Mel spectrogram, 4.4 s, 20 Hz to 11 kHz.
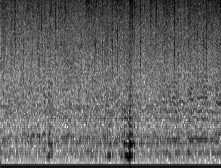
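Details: Requeened honey bee colony in June 2020: a continuous low hum of massed bees, even and droning, with one brief knock near the middle.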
